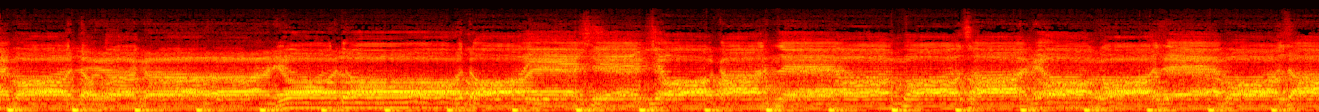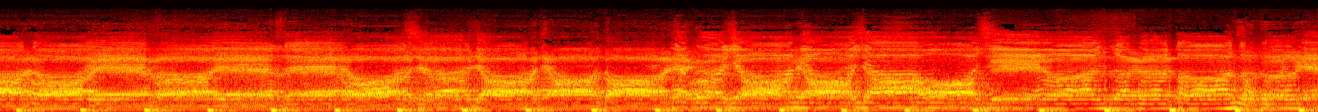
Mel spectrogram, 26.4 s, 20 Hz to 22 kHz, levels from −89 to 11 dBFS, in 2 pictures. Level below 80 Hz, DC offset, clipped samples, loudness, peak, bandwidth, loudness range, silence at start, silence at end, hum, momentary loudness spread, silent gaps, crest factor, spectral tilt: -46 dBFS; 0.3%; under 0.1%; -18 LUFS; -4 dBFS; 13.5 kHz; 1 LU; 0 s; 0 s; none; 2 LU; none; 12 dB; -5 dB/octave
